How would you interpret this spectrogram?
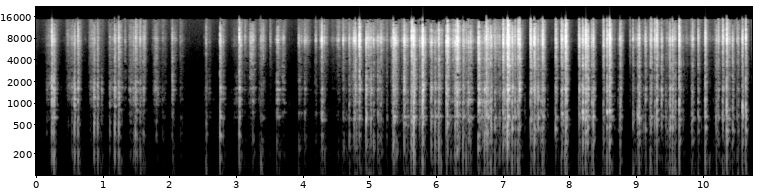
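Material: Metal.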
